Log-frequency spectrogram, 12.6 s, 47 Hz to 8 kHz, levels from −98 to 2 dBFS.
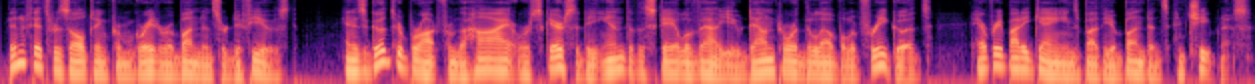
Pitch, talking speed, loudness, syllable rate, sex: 95 Hz, 180 wpm, -18 LUFS, 5.6 syllables/s, male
